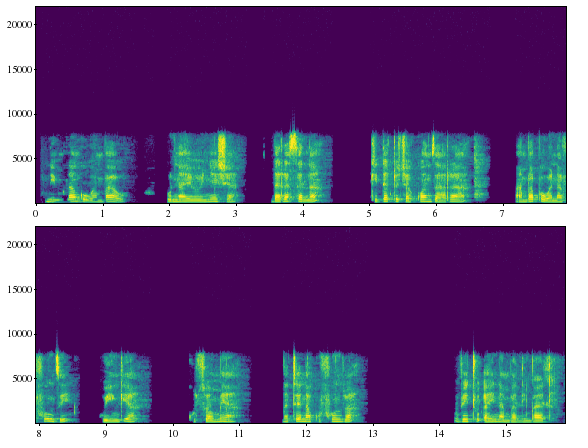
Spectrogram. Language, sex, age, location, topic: Swahili, female, 25-35, Wajir, education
